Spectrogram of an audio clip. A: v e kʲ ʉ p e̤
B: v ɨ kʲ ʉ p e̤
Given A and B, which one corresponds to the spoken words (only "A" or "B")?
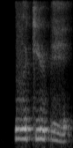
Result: B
